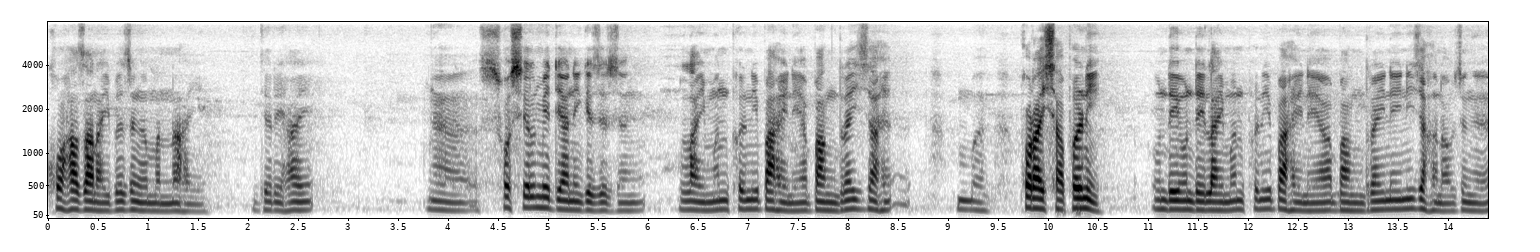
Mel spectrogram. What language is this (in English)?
Bodo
